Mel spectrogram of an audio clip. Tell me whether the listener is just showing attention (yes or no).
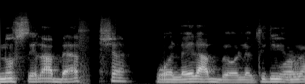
no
